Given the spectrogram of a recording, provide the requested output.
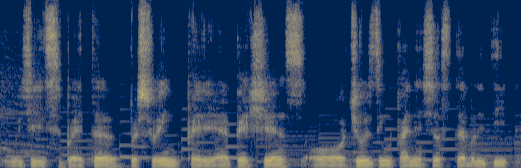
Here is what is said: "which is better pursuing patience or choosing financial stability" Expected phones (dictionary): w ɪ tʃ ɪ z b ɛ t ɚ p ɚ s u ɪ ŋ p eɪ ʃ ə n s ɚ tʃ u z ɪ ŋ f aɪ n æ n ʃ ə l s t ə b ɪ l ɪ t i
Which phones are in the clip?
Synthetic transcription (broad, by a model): w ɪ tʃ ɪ s b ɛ t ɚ p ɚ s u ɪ ŋ p eɪ ʃ ə n s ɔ tʃ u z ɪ ŋ f aɪ n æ n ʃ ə l s t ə b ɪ l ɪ t i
